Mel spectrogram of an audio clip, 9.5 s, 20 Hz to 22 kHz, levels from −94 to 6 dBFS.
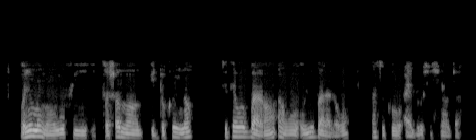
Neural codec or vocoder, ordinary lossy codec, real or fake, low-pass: none; none; real; 3.6 kHz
